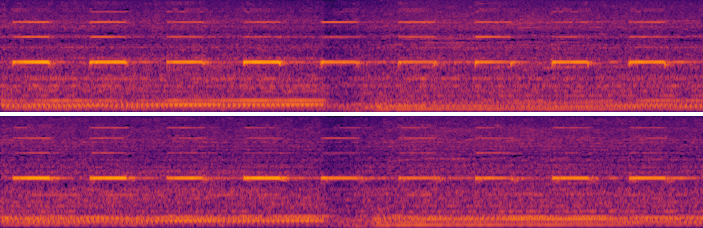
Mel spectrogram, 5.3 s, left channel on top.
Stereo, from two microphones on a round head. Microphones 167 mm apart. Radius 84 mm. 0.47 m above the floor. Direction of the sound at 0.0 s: 40° left (ahead or behind).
